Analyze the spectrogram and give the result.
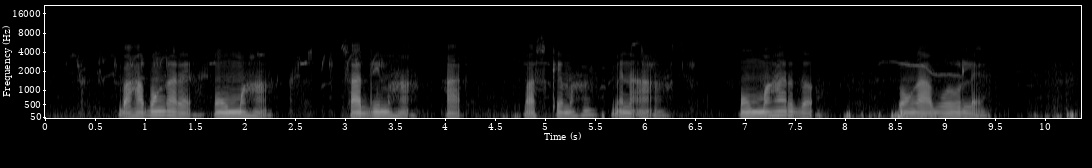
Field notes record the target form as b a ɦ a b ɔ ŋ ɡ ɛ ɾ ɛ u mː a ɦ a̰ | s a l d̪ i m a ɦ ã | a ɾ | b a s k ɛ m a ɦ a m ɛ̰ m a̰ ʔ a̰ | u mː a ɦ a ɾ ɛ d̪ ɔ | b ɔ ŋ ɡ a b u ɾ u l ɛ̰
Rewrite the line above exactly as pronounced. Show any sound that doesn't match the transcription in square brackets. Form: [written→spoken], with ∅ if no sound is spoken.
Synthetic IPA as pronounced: b a ɦ a b ɔ ŋ ɡ [ɛ→a] ɾ ɛ u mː a ɦ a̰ | s a [l→ɾ] d̪ i m a ɦ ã | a ɾ | b a s k ɛ m a ɦ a m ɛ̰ [m→n] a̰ ʔ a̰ | u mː a ɦ a ɾ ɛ d̪ ɔ | b ɔ ŋ ɡ a b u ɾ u l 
